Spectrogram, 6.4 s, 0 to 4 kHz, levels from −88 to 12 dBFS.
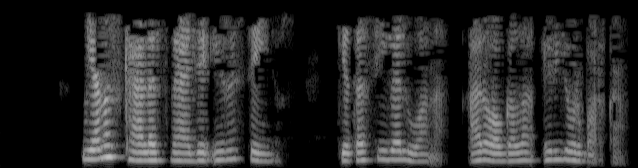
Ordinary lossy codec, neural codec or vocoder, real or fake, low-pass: MP3, 16 kbps; codec, 16 kHz in and 24 kHz out, 1 kbps, XY-Tokenizer; fake; 3.6 kHz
